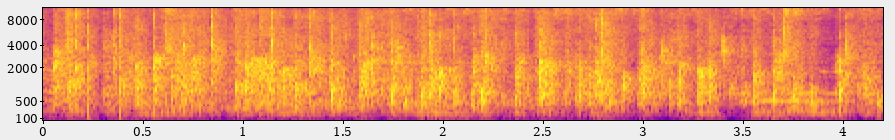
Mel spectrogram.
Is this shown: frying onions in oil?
no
